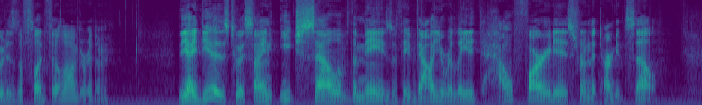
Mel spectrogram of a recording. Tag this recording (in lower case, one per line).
speech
